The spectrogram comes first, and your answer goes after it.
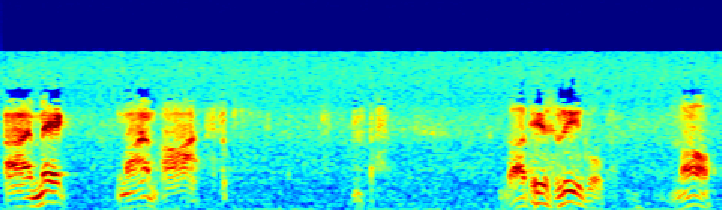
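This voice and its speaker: Menacing outsider, dull radio sound. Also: male voice, lowish voice, very animated, slow, fairly bright tone, exaggerated voice. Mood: curt, defiant. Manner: terse broken English with foreign phrasing. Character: surly foreign hard man, gruff, menacing outsider. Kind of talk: old-time radio drama acting. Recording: dull noisy radio broadcast, background chatter.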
